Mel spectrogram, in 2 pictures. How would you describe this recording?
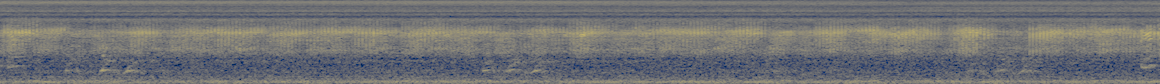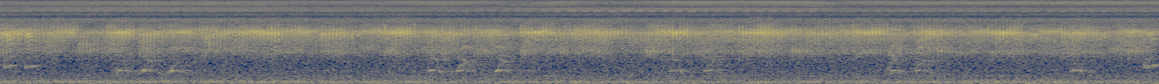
Frogs chirping, Dogs barking, In Wetland Park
